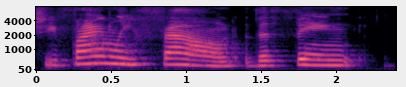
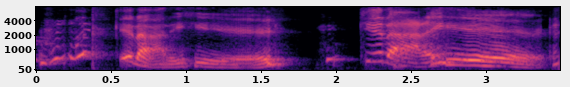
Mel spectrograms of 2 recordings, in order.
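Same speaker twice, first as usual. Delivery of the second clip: slow, laughing get outta here; laughing scoff; 3 semitones lower, slower than usual. Retold or imitated. Scoffing at employers' doubts, laughing slowly. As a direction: laugh it off as absurd.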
